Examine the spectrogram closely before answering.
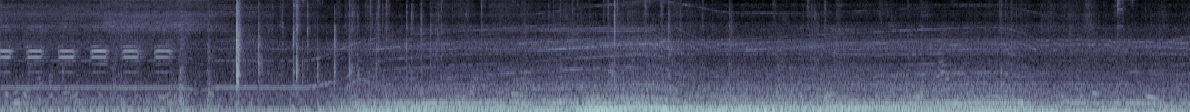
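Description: A bus engine rumbles nearby and grows louder.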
